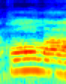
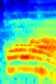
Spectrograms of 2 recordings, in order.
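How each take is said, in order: First: কলা said again with a long open লা; drawn-out la. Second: কলা said loud with the লা stretched long; drawn-out la. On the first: Teacher repeating the example word, stretching the final লা. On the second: Teacher showing students the open-mouth ending in কলা, loud and drawn out. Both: Shown as a demonstration. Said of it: "লা টানা যাচ্ছে".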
